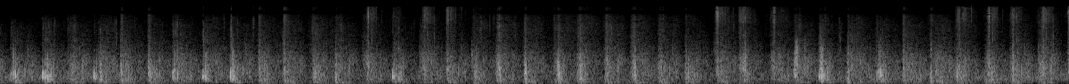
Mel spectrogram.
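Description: Footsteps run quickly along a dirt path.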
